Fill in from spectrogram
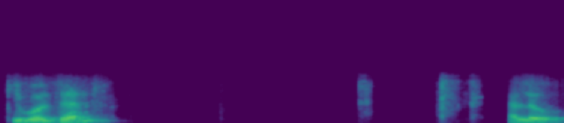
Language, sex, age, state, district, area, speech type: Bengali, male, 18-30, West Bengal, Howrah, urban, conversation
